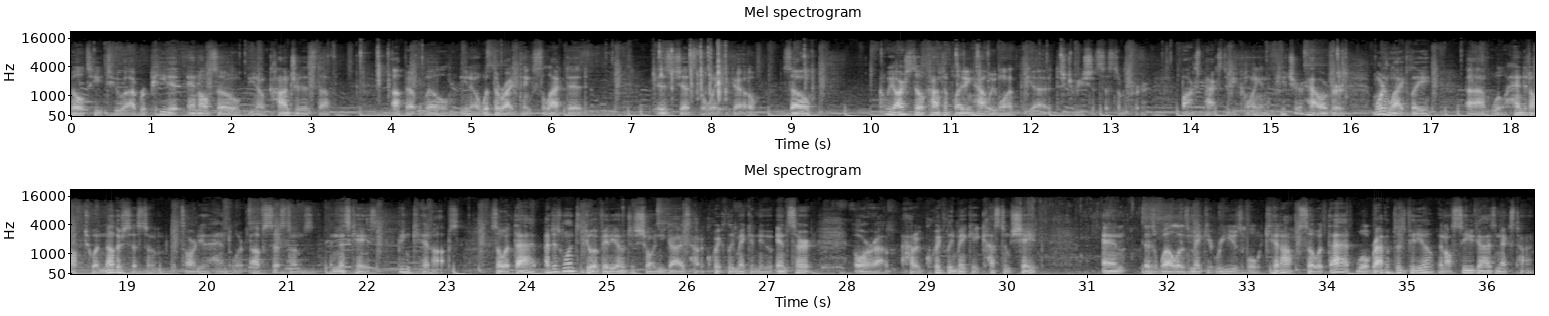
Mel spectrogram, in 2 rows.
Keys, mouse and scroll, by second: 2.2 click, 3.3 right click, 3.9 ctrl+z, 4.5 click, 7.9 r, 9.1 scroll up 1, 9.3 s, 10.9 click, 11.2 g, 11.4 z, 12.3 click, 12.5 g, 13.8 click, 14.3 scroll down 1, 14.5-15.2 middle click, 15.0 scroll up 1, 15.1-15.7 scroll down 1, 15.7 middle click, 16.0 1, 16.4-17.8 middle click, 17.6 scroll up 1, 23.5-25.6 middle drag.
